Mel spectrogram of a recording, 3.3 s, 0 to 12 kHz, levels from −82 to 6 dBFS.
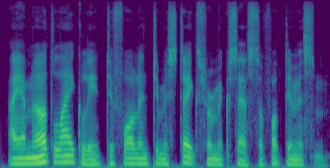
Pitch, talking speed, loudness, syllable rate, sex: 100 Hz, 220 wpm, -19 LUFS, 6.4 syllables/s, male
